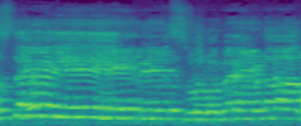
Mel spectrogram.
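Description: Male liturgical chanting of an Armenian Apostolic hymn, long held notes whose melody falls slowly and then rises near the end.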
